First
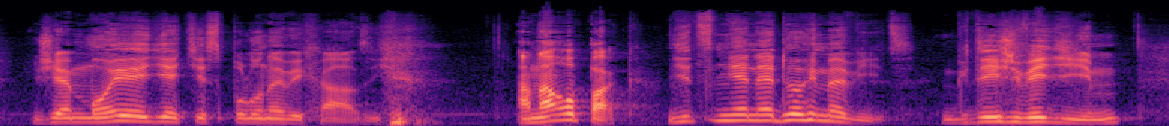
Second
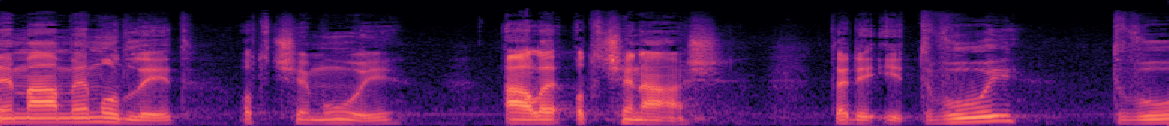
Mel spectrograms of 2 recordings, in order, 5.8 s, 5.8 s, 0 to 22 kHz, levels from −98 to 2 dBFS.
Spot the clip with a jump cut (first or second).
first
